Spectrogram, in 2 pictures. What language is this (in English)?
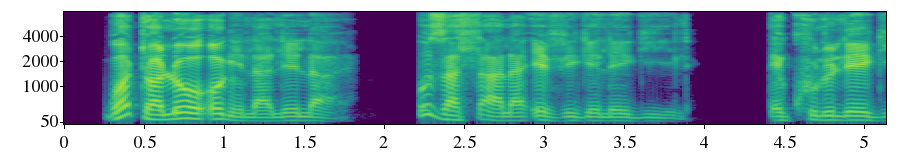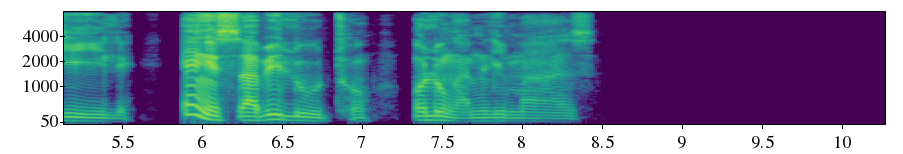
North Ndebele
